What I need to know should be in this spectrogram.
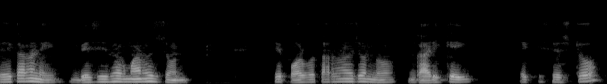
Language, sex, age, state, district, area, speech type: Bengali, male, 45-60, West Bengal, Purba Medinipur, rural, spontaneous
